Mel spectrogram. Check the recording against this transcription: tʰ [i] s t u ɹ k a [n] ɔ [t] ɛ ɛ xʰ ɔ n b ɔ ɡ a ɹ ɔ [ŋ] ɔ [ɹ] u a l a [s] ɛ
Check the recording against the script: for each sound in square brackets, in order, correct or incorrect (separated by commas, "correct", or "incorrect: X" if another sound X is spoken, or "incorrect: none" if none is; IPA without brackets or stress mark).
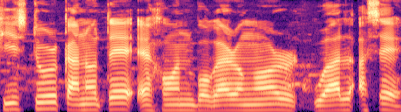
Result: correct, correct, correct, correct, correct, correct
